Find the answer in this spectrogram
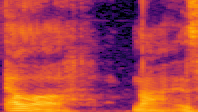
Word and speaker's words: Hellenized: They don't have an H. It's Ellenized, right? The H is a silent letter in the Greek, right?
